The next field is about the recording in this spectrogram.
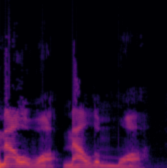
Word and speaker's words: Malinois: Anyway, they caught him finally, thanks to the savvy work of a Belgian Malinois is how you say the dog's name.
